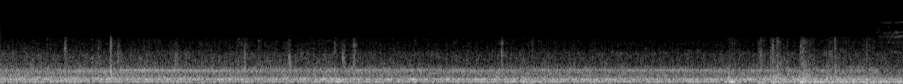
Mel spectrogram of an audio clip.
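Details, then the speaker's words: Land Rover Range Rover L322 with air suspension, cabin while driving at about minus 30: steady mid-pitched drone over road rumble; owner is sure it's a bearing but unsure where, far worse in cold, barely audible above freezing; unconfirmed bearing whine. "it's a bearing noise for sure uh but I'm not quite sure where where it's coming from it's a lot worse in the cold"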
